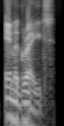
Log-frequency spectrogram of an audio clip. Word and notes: immigrate: British English

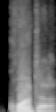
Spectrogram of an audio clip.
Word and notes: quanta: American English

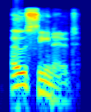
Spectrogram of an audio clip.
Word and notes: Oceanid: British English

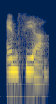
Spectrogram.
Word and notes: MCR: Indian

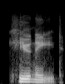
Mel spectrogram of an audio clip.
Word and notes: cuneate: American English

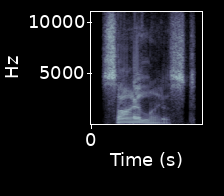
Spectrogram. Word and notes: sciolist: American English

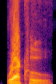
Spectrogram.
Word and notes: raku: American English

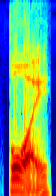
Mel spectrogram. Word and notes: boy: American English

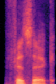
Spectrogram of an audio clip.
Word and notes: physic: American English

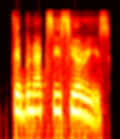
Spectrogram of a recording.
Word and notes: Fibonacci series: Indian

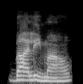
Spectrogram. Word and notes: barleymow: Indian

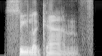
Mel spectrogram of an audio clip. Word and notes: coelacanth: British English

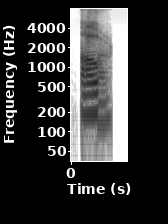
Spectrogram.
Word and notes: hour: Indian

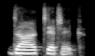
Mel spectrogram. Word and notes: dietetic: Indian

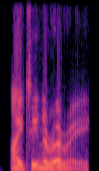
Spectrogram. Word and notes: itinerary: British English

